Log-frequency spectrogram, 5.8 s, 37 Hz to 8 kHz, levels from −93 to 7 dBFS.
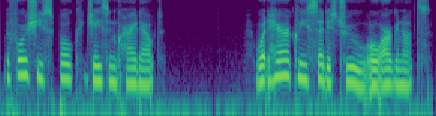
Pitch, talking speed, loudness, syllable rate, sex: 190 Hz, 135 wpm, -19 LUFS, 4.7 syllables/s, female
